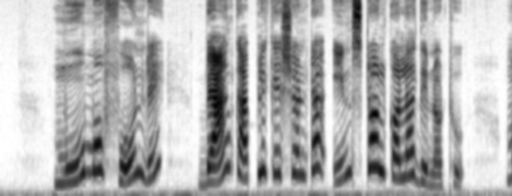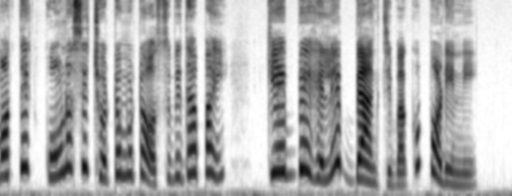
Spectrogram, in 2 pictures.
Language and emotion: Odia, happy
